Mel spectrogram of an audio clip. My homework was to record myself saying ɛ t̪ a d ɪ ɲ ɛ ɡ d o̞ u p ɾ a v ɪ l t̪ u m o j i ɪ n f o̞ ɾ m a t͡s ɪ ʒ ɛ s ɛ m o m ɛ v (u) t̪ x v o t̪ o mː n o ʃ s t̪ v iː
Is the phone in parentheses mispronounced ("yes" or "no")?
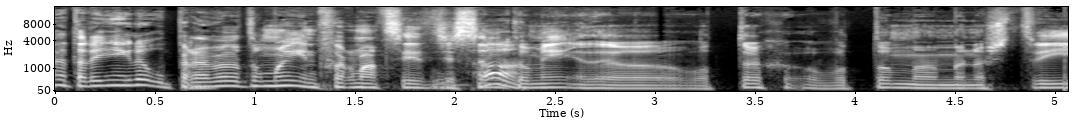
yes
